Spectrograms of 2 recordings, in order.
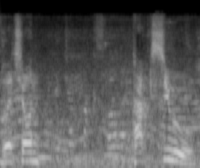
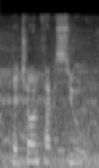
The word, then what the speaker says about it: Lechon Paksiw: Lechon Paksiw. Paksiw. Yes. Lechon Paksiw.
